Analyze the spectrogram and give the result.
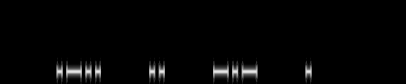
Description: Morse code, heard as a keyed tone, about 25 wpm, spaced as for 13 wpm, 600 Hz. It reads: LIKE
